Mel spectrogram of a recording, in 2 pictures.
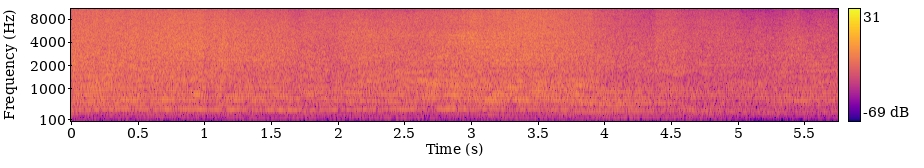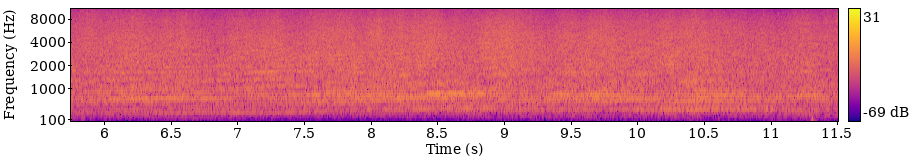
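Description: Super stock race cars roar around the track during a heat, a dense, continuous engine drone from a pack of cars that swells and fades slightly as they pass, heard from a distance.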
